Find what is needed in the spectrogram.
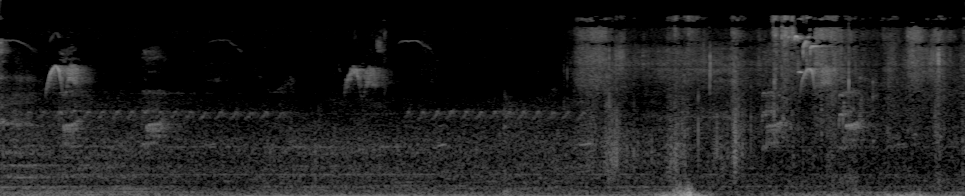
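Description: Outdoor ambience with a steady low wind rumble on the microphone and a few short, faint bird chirps, then a loud low bump of wind buffeting or handling about eight and a half seconds in.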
